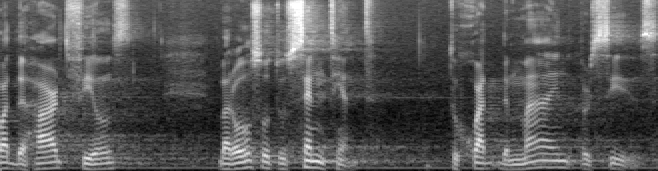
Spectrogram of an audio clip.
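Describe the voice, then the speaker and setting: A man with a non-native accent, a medium pitch, fairly even intonation and a very slow pace. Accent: non-native English speaker. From Chile. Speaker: conservationist speaker at a memorial. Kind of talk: memorial tribute speech.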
